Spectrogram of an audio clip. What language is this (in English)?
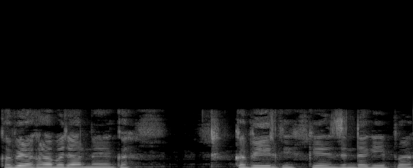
Urdu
